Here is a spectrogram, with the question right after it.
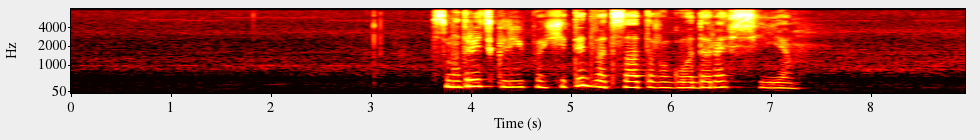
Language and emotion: Russian, neutral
